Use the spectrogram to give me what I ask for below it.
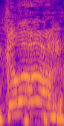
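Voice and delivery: a mild mock yell of go on; retold cheer, half-hearted yell; mock shout. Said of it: "sort of shouting".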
